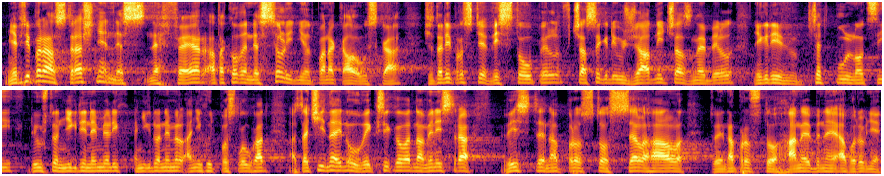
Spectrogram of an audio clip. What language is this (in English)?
Czech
